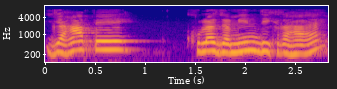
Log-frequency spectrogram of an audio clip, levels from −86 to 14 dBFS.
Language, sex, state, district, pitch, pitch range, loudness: Hindi, female, Chhattisgarh, Raipur, 275 Hz, 245-300 Hz, -12 LUFS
